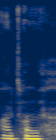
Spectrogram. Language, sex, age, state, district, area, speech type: Kashmiri, male, 18-30, Jammu and Kashmir, Shopian, rural, spontaneous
